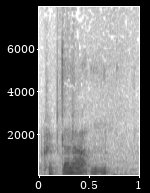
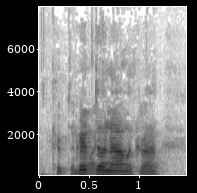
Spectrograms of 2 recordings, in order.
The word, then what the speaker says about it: Cryptonomicon: And I think last summer I read Kryptonomicon. Yeah, I just butchered that one. – Kryptonomicon.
